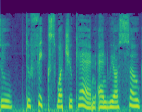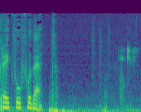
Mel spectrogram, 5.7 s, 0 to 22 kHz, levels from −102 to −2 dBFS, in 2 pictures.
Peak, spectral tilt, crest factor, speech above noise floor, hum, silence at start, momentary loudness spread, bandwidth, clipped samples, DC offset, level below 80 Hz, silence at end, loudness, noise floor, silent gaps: -4 dBFS; -5 dB/octave; 14 dB; 23 dB; none; 0 s; 20 LU; 13 kHz; under 0.1%; under 0.1%; -32 dBFS; 0.05 s; -18 LUFS; -39 dBFS; none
